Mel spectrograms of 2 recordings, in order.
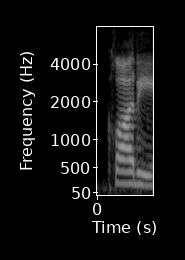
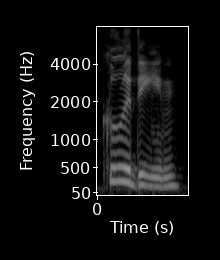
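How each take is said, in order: First: The name is said with two syllables. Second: The name is said with three syllables. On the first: The speaker calls it right. "Claudine is how is how they say it" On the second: The speaker calls it wrong. "I always thought it was three syllables"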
